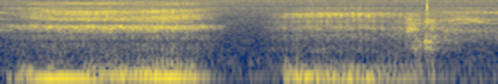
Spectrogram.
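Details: Person snoring again: a deep, low, rumbling snore on a long breath, then a pause and a second rumbling breath; ordinary loud snoring.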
